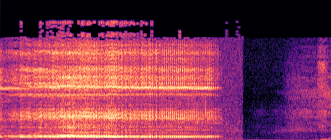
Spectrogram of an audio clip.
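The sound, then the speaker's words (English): A groan sound effect played from a soundboard: one drawn-out, nasal vocal moan lasting under two seconds, then cut off abruptly into near silence. “So here's the groan. This one goes out to you.”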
